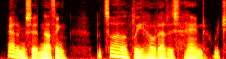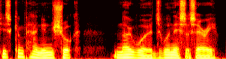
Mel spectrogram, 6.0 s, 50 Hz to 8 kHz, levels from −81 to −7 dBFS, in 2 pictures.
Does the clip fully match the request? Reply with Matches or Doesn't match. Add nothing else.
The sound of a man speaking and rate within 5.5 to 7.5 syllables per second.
Matches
